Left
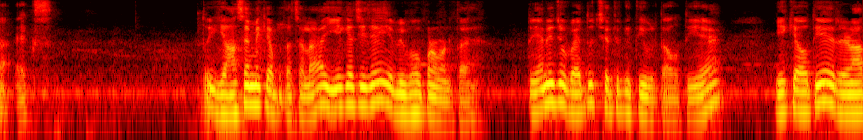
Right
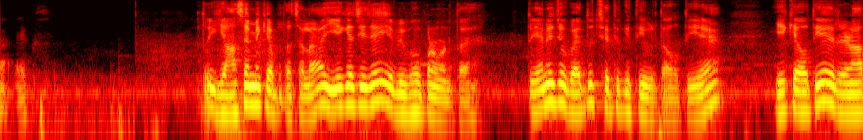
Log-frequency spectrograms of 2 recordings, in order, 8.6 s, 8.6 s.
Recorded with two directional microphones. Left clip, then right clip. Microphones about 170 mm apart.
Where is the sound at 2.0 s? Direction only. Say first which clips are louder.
Right 5 dB; 20° right (ahead or behind).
